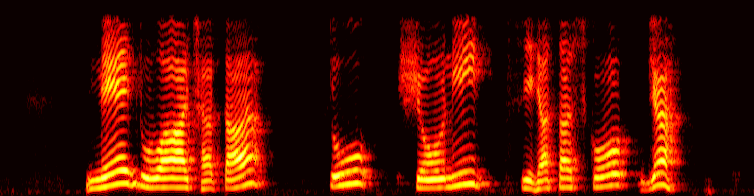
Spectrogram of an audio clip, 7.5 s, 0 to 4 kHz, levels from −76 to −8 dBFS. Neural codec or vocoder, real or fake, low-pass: codec, 16 kHz, 1 kbps, FunCodec, trained on Chinese and English, 50 frames a second; fake; 3.6 kHz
